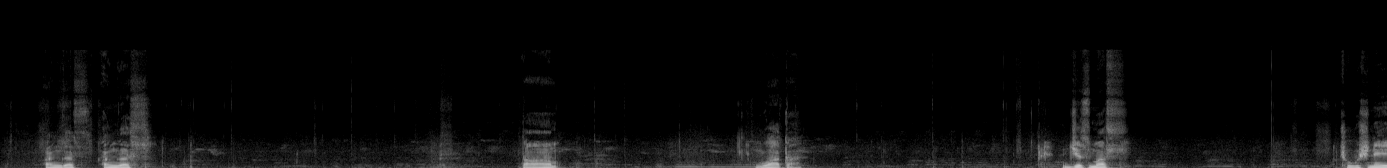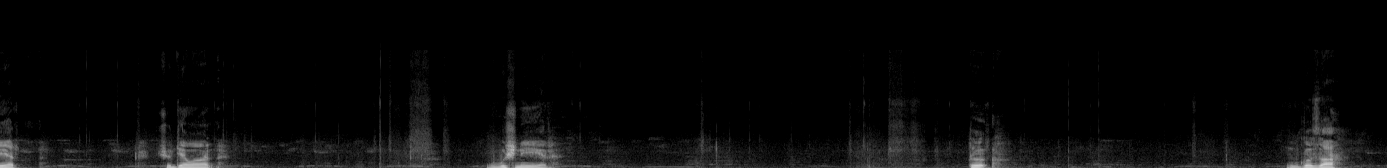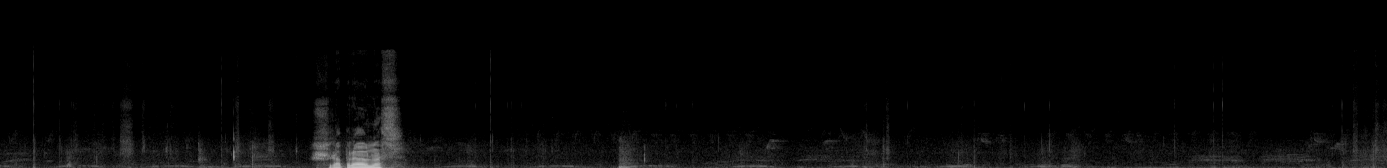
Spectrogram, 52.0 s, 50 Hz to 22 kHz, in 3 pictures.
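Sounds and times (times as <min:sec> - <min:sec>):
man speaking: 0:00.4 - 0:02.1, 0:06.4 - 0:07.2, 0:09.3 - 0:10.2, 0:13.0 - 0:14.2, 0:16.5 - 0:17.8, 0:19.1 - 0:20.3, 0:23.4 - 0:24.5, 0:29.4 - 0:30.2, 0:33.4 - 0:34.3, 0:38.6 - 0:39.8
dove cooing: 0:07.0 - 0:52.0.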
